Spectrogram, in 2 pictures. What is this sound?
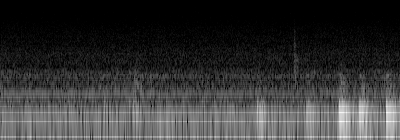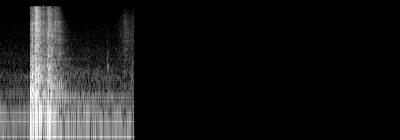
Pop up Toaster
Electric Toaster pops up
Pop, kitchen, toaster, up, boing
